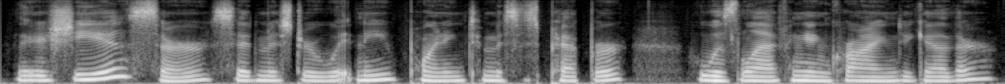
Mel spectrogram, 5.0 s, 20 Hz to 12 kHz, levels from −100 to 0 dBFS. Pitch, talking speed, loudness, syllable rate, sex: 185 Hz, 205 wpm, -16 LUFS, 5.4 syllables/s, female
